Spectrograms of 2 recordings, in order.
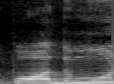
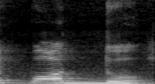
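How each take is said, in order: First: "पद्मो" with the m sounded after d; wrong reading podmo. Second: "पद्मो" as pod-do, silent m; Bengali doubled d. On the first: Teacher warns learners off this reading, "पद्मो" with audible m. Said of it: "पद्मो नहीं पढ़ेंगे". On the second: Teacher shows learners Bengali reading, "पद्मो" said pod-do. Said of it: "द को double पढ़ेंगे". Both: Shown as a demonstration.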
